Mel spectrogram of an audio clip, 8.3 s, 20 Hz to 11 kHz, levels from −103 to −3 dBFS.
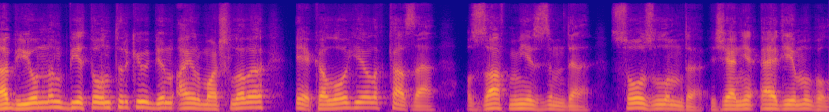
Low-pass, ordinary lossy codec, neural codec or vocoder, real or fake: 9.9 kHz; MP3, 64 kbps; codec, 16 kHz in and 24 kHz out, 0.6 kbps, FocalCodec, streaming, 4096 codes; fake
